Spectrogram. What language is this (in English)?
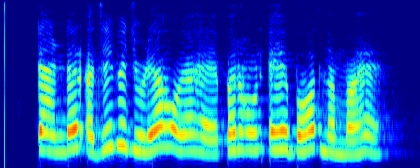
Punjabi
